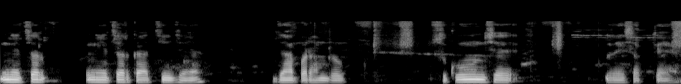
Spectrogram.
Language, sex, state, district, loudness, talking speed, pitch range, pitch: Hindi, male, Bihar, East Champaran, -20 LUFS, 115 wpm, 100-165 Hz, 110 Hz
